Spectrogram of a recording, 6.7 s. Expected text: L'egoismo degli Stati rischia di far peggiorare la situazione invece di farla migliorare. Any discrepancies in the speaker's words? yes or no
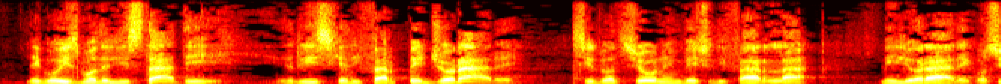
yes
